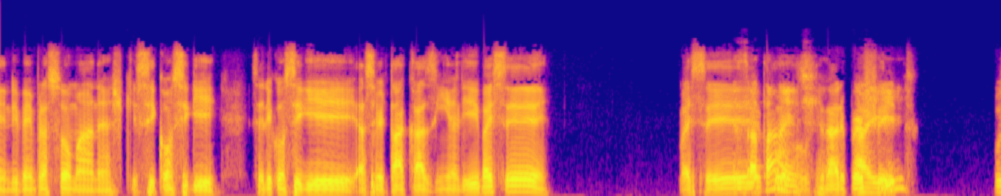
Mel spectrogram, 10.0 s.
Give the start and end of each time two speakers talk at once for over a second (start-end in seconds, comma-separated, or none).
7.3-9.1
